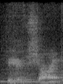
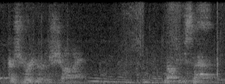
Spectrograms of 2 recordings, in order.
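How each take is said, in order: First: Said in the usual way. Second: Unvoiced whispered point; hushed preacher's whisper. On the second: Real, not acted.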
